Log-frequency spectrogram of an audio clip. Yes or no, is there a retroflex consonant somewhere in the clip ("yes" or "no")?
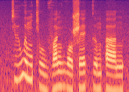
yes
